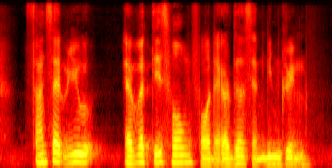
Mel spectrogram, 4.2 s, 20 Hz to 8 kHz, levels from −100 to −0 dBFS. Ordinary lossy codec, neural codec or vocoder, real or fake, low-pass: none; codec, 16 kHz, 1 kbps, FreqCodec, larger model; fake; 7.2 kHz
